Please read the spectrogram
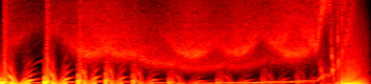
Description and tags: A short sfx generated on a modular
